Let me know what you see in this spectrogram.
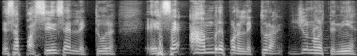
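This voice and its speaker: A man's fairly high voice sounds dry and close, without any echo. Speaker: preacher and Bible teacher. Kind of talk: sermon-style Bible teaching. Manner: fast.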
